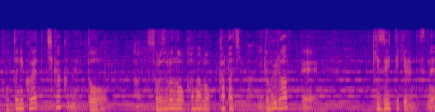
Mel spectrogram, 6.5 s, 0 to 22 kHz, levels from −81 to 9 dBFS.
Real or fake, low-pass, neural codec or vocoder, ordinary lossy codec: real; 7.2 kHz; none; none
